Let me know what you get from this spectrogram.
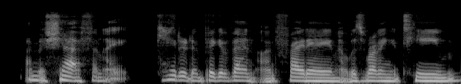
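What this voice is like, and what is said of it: Slightly raspy voice. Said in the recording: “I'm a little raspy as well ... I was barking lots of orders”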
